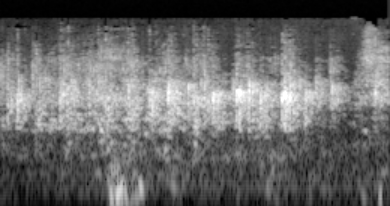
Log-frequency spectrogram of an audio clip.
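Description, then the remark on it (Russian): A crowd applauds steadily, many hands clapping together in a dense, even wash of sound that holds for the whole stretch with small swells in loudness. “Аплодисменты, спасибо.”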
